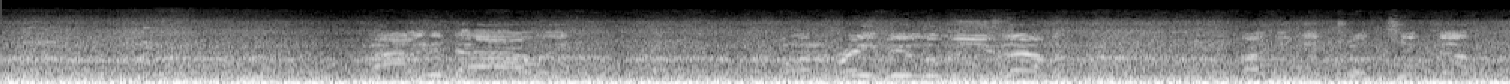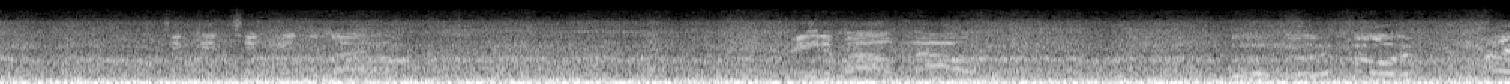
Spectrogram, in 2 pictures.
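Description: Steady low drone of a semi-truck's engine and road noise heard from inside the cab while cruising at highway speed. A man's voice cuts in briefly three times, at about two seconds, five seconds and near the end.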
